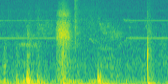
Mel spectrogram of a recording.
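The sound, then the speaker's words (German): A washing machine's end-of-cycle beep sounds once, short, high-pitched and faint, with a few soft knocks around it and no one talking. “Übrigens, meine Waschmaschine ist fertig. Hörst, hörst du das fertig. auch piepsen?”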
